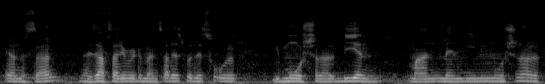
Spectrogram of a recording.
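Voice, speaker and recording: A man's voice: mid-range voice, monotone, fast, gravelly, dark tone, slight background noise. A man preaching a scripture-quoting sermon, constantly asking "you understand?". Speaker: street preacher.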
